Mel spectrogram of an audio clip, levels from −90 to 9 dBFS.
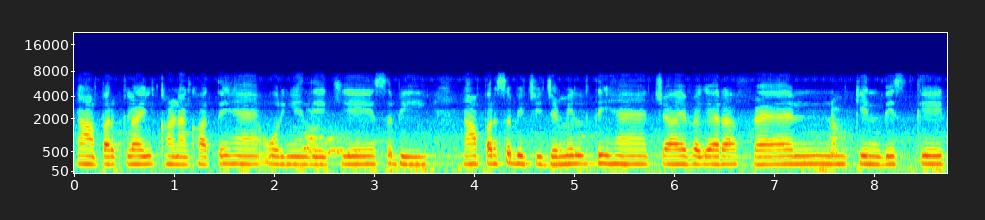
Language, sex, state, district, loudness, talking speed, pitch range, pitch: Hindi, female, Haryana, Charkhi Dadri, -16 LUFS, 150 wpm, 185-195 Hz, 190 Hz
